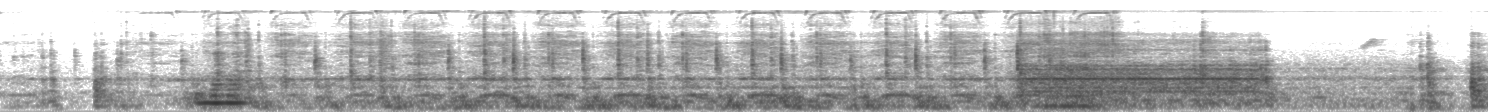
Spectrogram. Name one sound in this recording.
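A printer whirs and clicks as it feeds a card through.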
